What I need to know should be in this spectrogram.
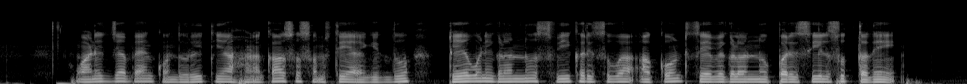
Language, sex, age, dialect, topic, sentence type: Kannada, male, 31-35, Mysore Kannada, banking, statement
